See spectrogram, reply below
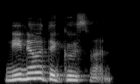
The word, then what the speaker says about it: Nino de Guzman: So I'd like to give a very warm welcome to Andrea Nino de Guzman. – Is that right? Yes, you got it.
